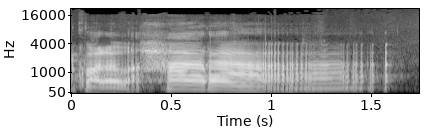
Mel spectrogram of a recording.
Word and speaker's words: Guadalajara: We had Guadalajara. We had thank you for pronouncing that correctly.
